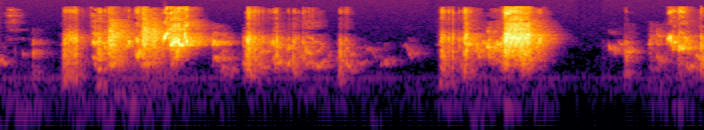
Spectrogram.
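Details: Budgies kept as pets give two loud bursts of scratchy warbled chatter with a few short chirps between, separated by a quiet gap of under a second.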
